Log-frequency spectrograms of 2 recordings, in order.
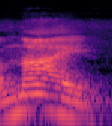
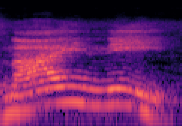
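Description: First: "nine" in a single syllable, silent final E; short clipped "nine", one beat. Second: "nine" said as "naini", two syllables, T dropped; two syllable ninety. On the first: Teacher shows students "nine" is one syllable. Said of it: "é uma sílaba só". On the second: Teacher shows students ninety without the T. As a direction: stretch "nine" into "nai-ni". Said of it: "no noventa são duas sílabas". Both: Shown as a demonstration.

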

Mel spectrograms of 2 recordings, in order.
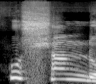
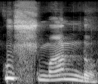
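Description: First: কুষাণ্ড said with the m left out; কুষাণ্ড, the mistaken reading; wrong pronunciation. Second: কুষ্মাণ্ড with a clear ʂm cluster; কুষ্মাণ্ড, the Sanskrit reading; correct pronunciation. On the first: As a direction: show কুষাণ্ড as the wrong m-silent form. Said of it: "উচ্চারণ এটি হবে না". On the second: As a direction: sound the m in কুষ্মাণ্ড. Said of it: "তাহলে উচ্চারণ হবে কিন্তু". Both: Shown as a demonstration.

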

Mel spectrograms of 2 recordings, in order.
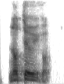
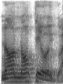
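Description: First: Mild call out. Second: Higher, louder carrying call; teacher calling to silent students, raised and carrying; projecting, insistent. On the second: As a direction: repeat it higher, to the back of the room. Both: Retold or imitated. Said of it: "estoy proyectando la voz".

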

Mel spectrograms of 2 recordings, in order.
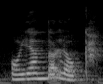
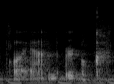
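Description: First: Said in the usual way. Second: Whispered repeat. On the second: Shown as a demonstration. Repeating her line to viewers: whispered echo. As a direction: repeat it under her breath.

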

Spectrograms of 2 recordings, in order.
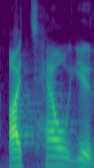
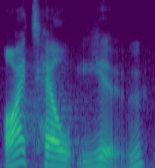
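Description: First: Firm weight on I in "I tell you"; emphatic "I tell you", the I stressed. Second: "I tell you" drawn out very slowly and softer; solemn, slow "I tell you" with I stressed; slow emphatic. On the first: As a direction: press hard on "I tell you". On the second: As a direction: lean slowly on each word of "I tell you". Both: Shown as a demonstration. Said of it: "that's emphatic".

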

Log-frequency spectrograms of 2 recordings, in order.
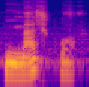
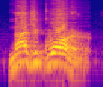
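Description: First: Low, soft item name; hushed reading. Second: Full-voiced, rising-and-falling exclamation; announced exclamation. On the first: Acted. Reading out the item found, low and hushed. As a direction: say it low and very softly. First take, read quietly. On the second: Announcing the magic item, full-voiced exclamation. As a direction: proclaim it with a flourish.

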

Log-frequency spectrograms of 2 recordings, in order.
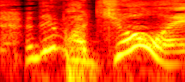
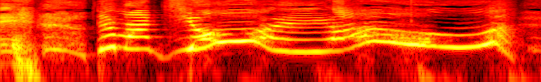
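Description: First: Said in the usual way. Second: Drawn-out joyful cry. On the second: Real, not acted.

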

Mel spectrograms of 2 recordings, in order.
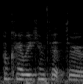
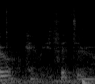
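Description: First: Said in the usual way. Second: Hushed, unvoiced whisper. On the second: Real, not acted. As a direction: whisper it so no one hears. Repeats line, second whispered.

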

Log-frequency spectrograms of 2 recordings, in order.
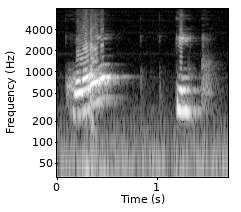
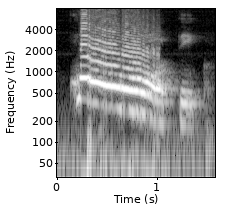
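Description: First: КОТИК split into ко and тик, pause between; two separate, measured syllables in Котик. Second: КОТИК with a long, loud КО; stress on first syllable. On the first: Teacher dividing the riddle answer for children, КОТИК syllable by syllable. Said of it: "слово котик поділимо на склади". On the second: Teacher finding the stress with children, КО drawn out in КОТИК. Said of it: "А зараз визначимо наголос". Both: Shown as a demonstration.

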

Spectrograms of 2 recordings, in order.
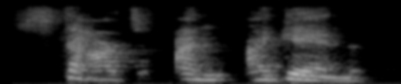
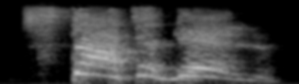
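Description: First: Low, subdued command; ordering. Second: Higher, insistent command; ordering. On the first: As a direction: give the order under control, softly. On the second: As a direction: order it sharply, pitched up. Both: A narrator's reading. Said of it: "Anansi ordered".

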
